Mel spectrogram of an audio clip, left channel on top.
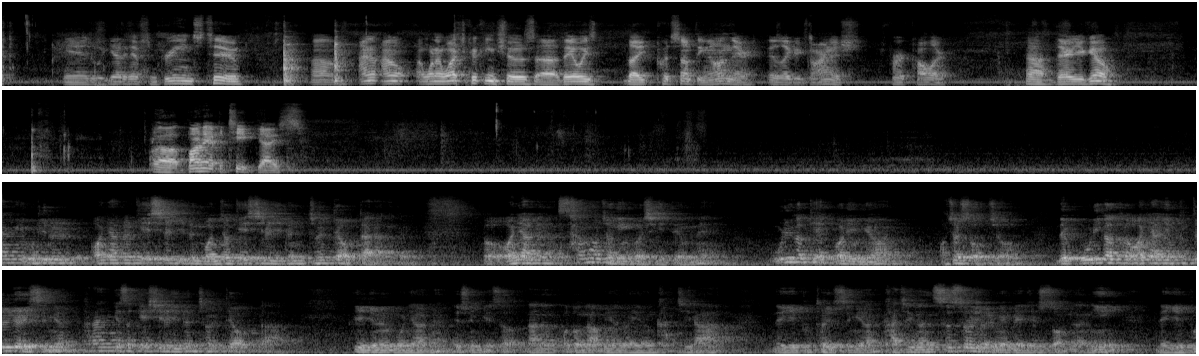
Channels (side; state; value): both; different; correlation 0.01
